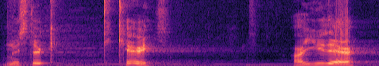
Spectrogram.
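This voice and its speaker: Man playing a slow, stammering, anxious broker. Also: a little high, faint music behind. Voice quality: stammering on consonants. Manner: formal, halting, deferential. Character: large muscular male property broker, meek, anxious, courteous. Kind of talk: audio drama acting.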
